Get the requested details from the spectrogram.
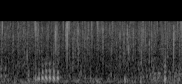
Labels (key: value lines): label: biophony, damselfish
recorder: SoundTrap 300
